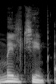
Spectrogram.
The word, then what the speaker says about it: MailChimp: MailChimp, ¿cómo se dice esto? No, MailChimp. Ah, qué bien lo dices.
